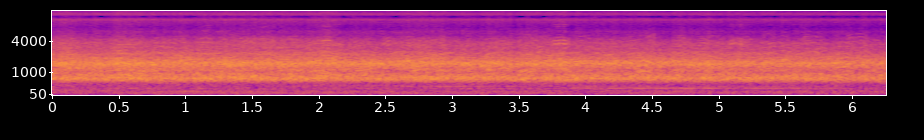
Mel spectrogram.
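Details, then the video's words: Snow geese at Middle Creek WMA, Pennsylvania: dense, continuous clamor of a large flock whose honks blend into a steady broadband roar with no pauses. "Snow Geese"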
